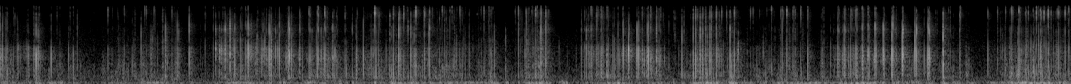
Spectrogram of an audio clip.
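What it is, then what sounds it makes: Studded faux leather clutch bag. Long nails scratch and rub the studs on a flat white studded faux leather clutch bag. The result is a dense, crackly scratching with bright, rapid clicks that come in uneven bursts and short pauses throughout.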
